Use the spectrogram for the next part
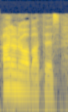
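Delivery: low, uneasy mumble to yourself; doubtful aside. Retold or imitated. Wife retelling her doubts as Grandma boards the kayak, doubtful.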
